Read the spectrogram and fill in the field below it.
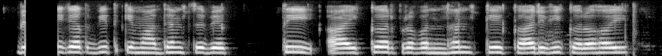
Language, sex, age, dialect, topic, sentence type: Magahi, female, 60-100, Central/Standard, banking, statement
